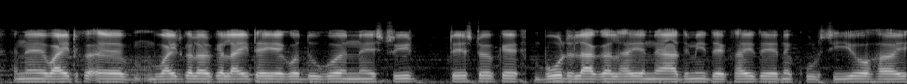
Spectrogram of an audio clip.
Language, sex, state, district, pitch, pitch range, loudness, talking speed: Bajjika, male, Bihar, Vaishali, 130 Hz, 125-130 Hz, -21 LUFS, 150 wpm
